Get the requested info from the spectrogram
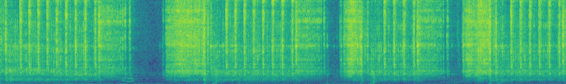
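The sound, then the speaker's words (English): A rotary telephone dial on a Western Electric phone made by the Bell System is turned and released several times; each spin brings a brisk, even run of sharp mechanical clicks as it returns, with short pauses between dialings and no voices. “So here's a Western Electric phone made by the Bell System, and this had a great sounding dial to it.”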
